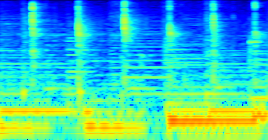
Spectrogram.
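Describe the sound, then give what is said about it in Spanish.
A clock ticks steadily at an even, quick pace, about six dry clicks over a continuous low hum, with no talking. “Tic tac, tic tac. El reloj.”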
